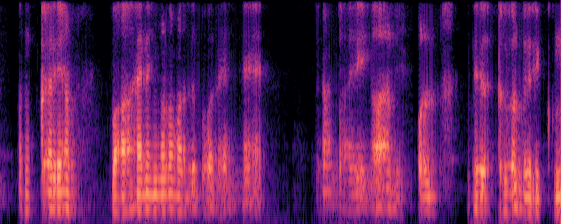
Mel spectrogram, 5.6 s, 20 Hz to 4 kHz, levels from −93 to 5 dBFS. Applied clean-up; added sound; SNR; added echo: neural mask model DeepFilterNet 3.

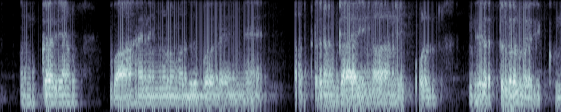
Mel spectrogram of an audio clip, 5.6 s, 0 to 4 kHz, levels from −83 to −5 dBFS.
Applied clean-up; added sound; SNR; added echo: none; none; none; none.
